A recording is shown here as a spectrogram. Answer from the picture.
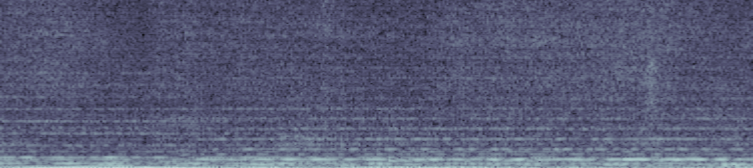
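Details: Soft ambient instrumental music with sustained low tones and steady harmonic layers plays throughout, with no animal sounds heard.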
